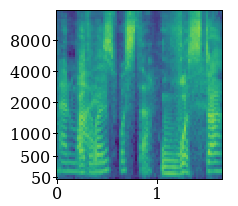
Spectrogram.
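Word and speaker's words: Worcester: Cross I am worldly it's w waya w but it's spelled like Worchester I know I know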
